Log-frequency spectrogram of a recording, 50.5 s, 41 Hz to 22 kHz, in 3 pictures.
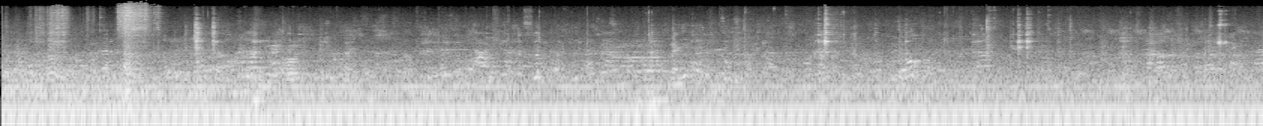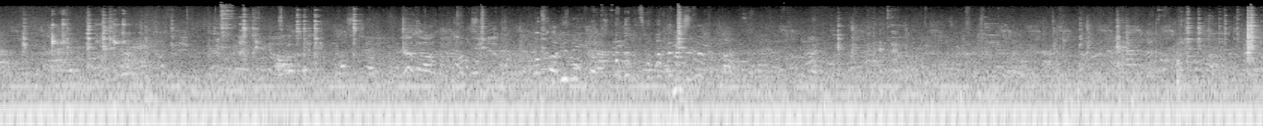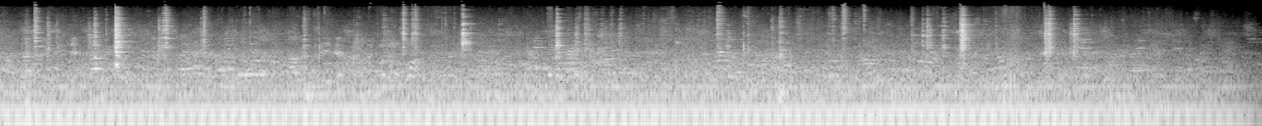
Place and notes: hupperdange, street festival, dishes
Washing and preparing of dishes during a local street festival.
Hupperdange, Straßenfest, Geschirr
Waschen und Vorbereiten von Geschirr während eines regionalen Straßenfestes.
Aufgenommen von Pierre Obertin währen eines Stadtfestes im Juni 2011.
Hupperdange, fête de rue, vaisselle
Lavage et préparation de vaisselle pendant une fête de rue régionale.
Enregistré par Pierre Obertin en mai 2011 au cours d’une fête en ville en juin 2011.
Project - Klangraum Our - topographic field recordings, sound objects and social ambiences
